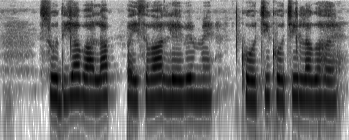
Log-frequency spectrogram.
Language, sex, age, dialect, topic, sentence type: Magahi, female, 18-24, Central/Standard, banking, question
